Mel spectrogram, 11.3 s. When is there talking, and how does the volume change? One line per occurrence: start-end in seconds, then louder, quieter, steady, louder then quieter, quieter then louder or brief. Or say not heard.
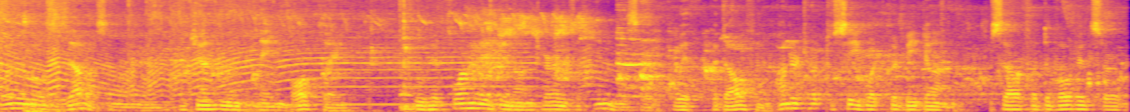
0.0-11.2 steady.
